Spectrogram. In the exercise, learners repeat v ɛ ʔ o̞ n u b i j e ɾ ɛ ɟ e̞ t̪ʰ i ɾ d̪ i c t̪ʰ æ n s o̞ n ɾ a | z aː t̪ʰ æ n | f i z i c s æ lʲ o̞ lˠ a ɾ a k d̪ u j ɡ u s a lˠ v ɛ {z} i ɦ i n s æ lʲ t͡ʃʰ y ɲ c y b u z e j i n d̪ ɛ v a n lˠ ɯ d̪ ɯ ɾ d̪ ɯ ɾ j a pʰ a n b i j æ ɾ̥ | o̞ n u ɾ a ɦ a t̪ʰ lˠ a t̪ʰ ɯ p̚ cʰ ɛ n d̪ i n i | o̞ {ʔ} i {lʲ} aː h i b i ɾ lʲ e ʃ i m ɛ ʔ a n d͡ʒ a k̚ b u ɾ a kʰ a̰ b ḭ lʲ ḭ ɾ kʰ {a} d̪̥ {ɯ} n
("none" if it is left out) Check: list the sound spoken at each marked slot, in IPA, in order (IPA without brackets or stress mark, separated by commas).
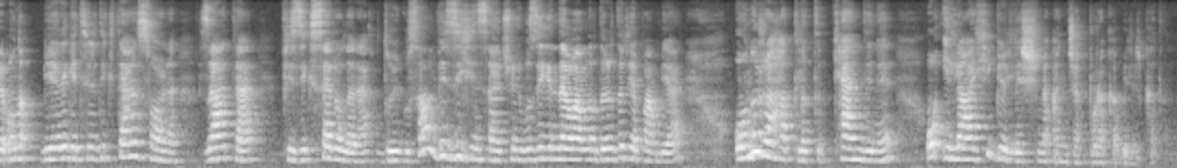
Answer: z, ʔ, lʲ, a, ɯ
